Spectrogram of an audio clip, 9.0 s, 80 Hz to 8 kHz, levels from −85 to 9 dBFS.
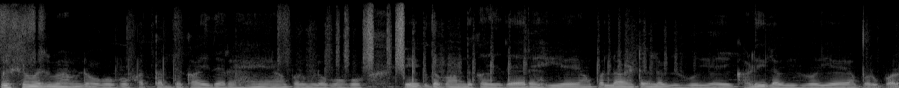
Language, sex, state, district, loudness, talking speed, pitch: Hindi, male, Uttar Pradesh, Deoria, -34 LUFS, 240 wpm, 115 Hz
